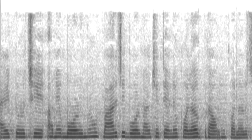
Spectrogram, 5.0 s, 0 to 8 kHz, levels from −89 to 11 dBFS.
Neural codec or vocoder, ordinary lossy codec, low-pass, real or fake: codec, 16 kHz, 2 kbps, FunCodec, trained on Chinese and English, 25 frames a second; AAC, 32 kbps; 7.2 kHz; fake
